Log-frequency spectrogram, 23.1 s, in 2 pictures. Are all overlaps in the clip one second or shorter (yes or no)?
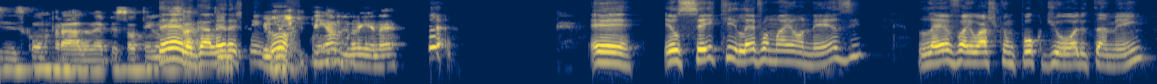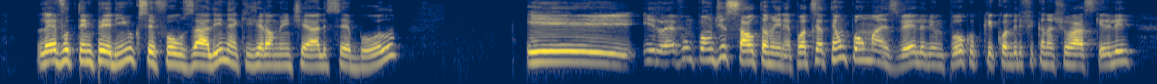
no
